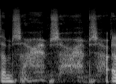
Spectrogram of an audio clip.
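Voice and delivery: whispered, soft repeated apology; muttering under breath. Acted. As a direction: mutter it barely audible. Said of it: "he's muttering under his breath".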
